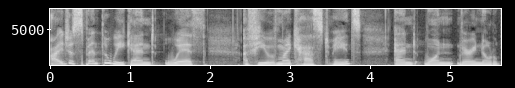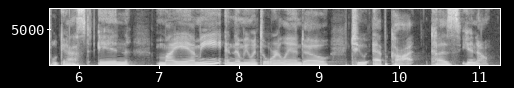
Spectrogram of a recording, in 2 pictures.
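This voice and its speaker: A raspy woman in her thirties who is nearly out of voice, co-hosting a casual podcast. Her delivery is gravelly with vocal fry, and she tells chatty, teasing stories. She is recorded close on a studio mic. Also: fairly low pitch, unhurried, mellow. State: losing her voice. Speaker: podcast co-host. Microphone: close ASMR-style studio mic.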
